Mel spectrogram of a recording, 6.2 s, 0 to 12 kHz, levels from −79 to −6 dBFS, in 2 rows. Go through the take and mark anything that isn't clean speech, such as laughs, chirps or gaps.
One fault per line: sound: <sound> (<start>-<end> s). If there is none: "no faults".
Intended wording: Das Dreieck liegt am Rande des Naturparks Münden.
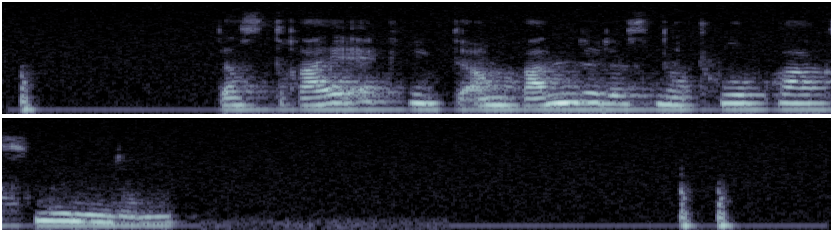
no faults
